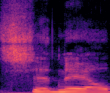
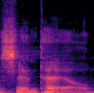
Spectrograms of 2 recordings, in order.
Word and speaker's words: Chanel: Well, they probably pronounce it Chanel, but I was pronouncing it Chantel.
